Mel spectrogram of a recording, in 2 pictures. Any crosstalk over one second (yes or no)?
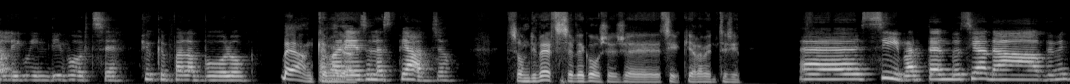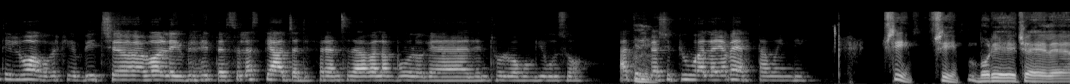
no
